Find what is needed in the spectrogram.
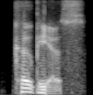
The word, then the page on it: copious: British English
